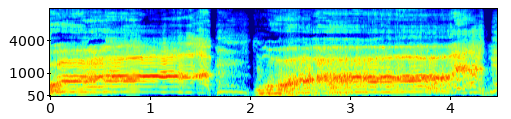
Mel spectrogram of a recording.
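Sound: voice imitating loud snoring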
